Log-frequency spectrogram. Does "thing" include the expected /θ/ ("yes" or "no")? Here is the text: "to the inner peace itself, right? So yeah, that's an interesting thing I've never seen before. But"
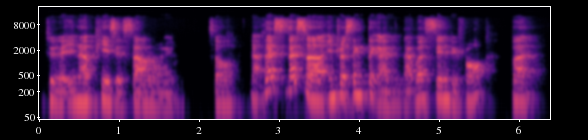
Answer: no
